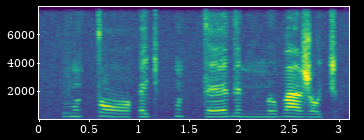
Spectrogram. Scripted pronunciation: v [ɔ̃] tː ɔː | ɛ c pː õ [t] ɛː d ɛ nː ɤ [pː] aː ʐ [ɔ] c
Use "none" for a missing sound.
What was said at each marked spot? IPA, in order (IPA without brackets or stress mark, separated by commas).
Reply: õ, tː, b, ɔ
